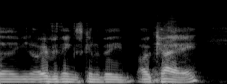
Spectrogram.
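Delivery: ordinary delivery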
